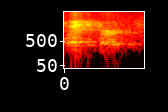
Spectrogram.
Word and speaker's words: WSPR: Then there's this funny mode called Whisper, WSPR, pronounced Whisper, which is sort of a quasi-beacon mode.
